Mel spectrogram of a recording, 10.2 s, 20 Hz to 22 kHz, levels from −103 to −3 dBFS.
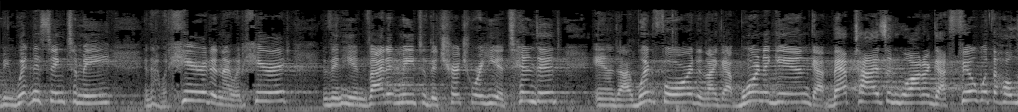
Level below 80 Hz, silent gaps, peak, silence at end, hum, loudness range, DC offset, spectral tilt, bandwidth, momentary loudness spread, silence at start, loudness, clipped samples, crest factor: -64 dBFS; none; -16 dBFS; 0 s; none; 3 LU; under 0.1%; -3 dB/octave; 16.5 kHz; 8 LU; 0 s; -34 LUFS; under 0.1%; 18 dB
